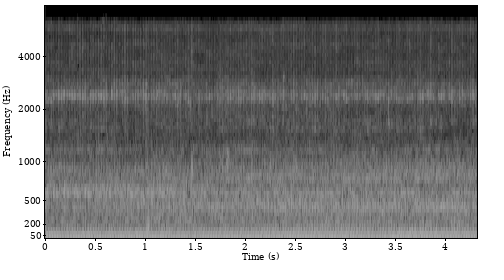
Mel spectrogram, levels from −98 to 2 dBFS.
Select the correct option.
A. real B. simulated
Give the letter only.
B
